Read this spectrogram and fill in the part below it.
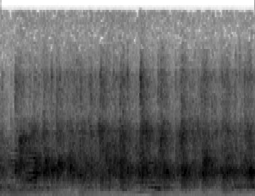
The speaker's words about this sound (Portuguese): Aleluia, você crê nisso, aplauda ao Senhor.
